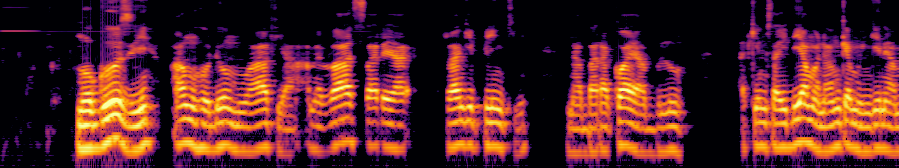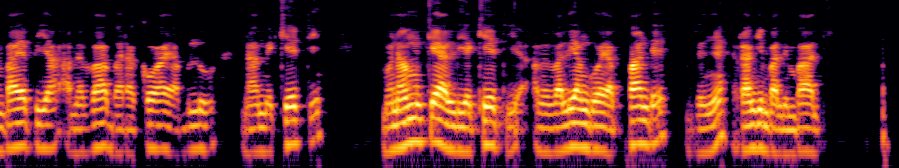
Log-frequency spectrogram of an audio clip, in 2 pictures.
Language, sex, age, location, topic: Swahili, male, 18-24, Nairobi, health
